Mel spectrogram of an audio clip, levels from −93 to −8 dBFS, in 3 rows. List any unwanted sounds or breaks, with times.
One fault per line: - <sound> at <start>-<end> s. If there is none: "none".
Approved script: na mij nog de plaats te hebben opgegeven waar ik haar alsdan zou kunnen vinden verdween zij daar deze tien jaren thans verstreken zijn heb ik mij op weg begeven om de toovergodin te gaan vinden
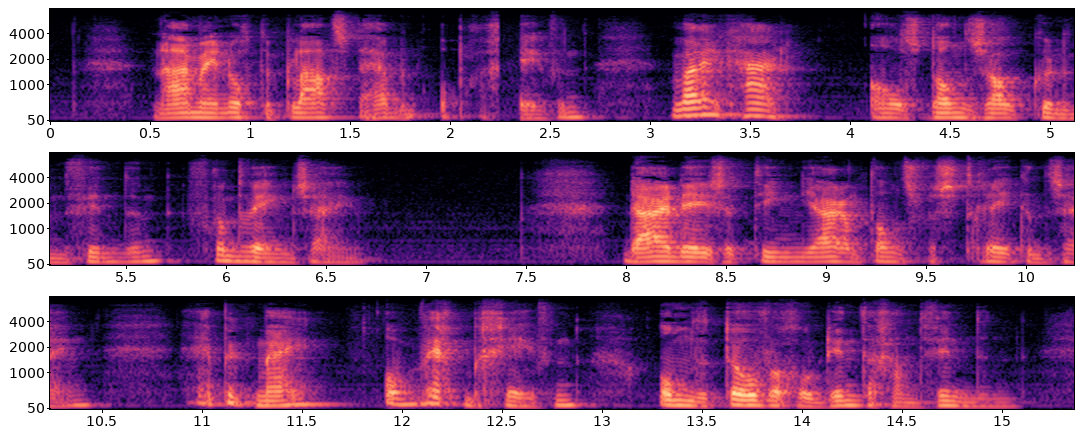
- dropout at 2.2-2.4 s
